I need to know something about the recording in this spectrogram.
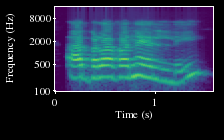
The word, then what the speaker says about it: Abravanelli: to Italy, in Venice, they used to call them Abravanelli, which is rhyming with Ravanelli, that is radish, the vegetable.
